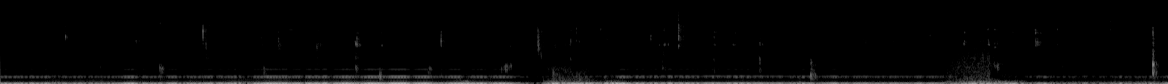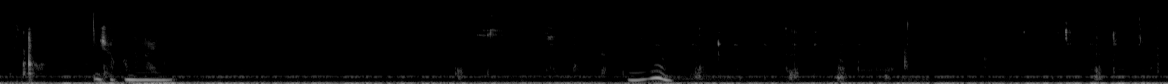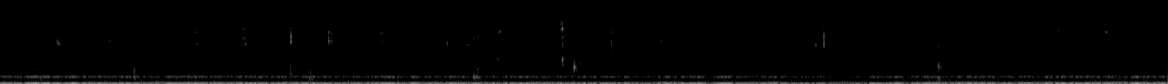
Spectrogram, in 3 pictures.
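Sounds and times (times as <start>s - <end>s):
steady low hum: 0.0s - 35.0s
person humming: 18.0s - 18.4s
close chewing: 18.6s - 20.9s.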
